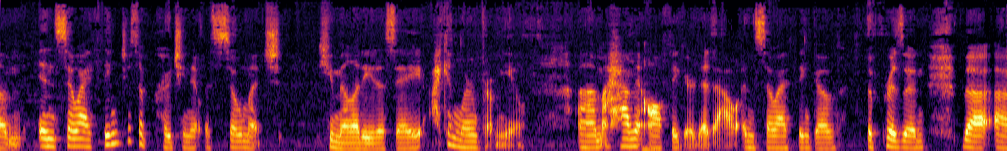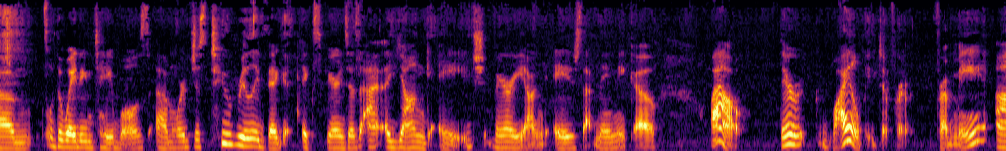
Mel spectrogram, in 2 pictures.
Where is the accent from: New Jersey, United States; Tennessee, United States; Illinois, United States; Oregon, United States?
Tennessee, United States; So talk about growing up in East Tennessee. One of our field trips was actually to the prison, for better or worse.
